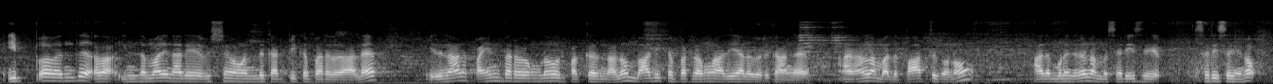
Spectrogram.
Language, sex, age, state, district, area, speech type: Tamil, male, 18-30, Tamil Nadu, Tiruvannamalai, rural, spontaneous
